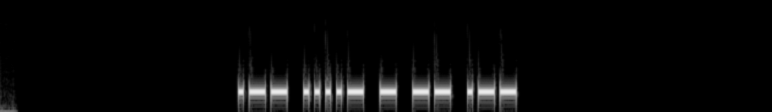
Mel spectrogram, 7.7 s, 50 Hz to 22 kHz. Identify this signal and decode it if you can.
Morse code, heard as a keyed tone, about 21 wpm, 700 Hz. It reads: W4TMW
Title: USA Call Signs - 5 Characters - Repeated 2x - 22wpm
